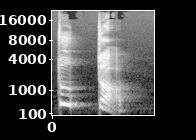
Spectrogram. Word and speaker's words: tutto: Let's start with tutto as an adjective and make sure that you are pronouncing that double T in the middle, tutto.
